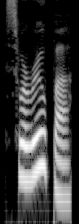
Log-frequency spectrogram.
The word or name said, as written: swarupa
